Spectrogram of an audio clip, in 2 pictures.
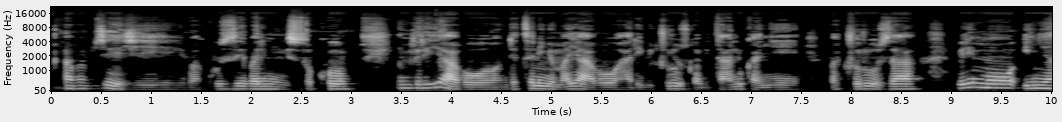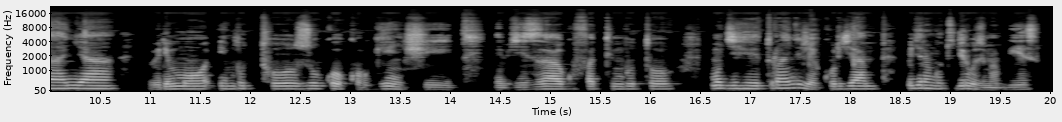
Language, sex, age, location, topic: Kinyarwanda, male, 18-24, Huye, health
